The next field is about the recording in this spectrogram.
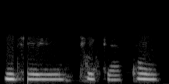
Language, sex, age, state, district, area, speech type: Urdu, female, 18-30, Uttar Pradesh, Gautam Buddha Nagar, rural, conversation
